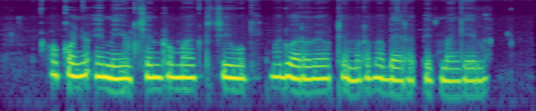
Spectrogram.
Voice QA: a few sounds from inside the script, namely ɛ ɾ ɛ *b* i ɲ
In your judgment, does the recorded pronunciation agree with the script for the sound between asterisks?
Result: no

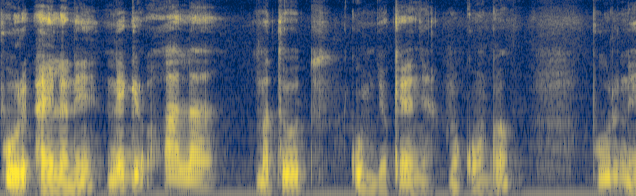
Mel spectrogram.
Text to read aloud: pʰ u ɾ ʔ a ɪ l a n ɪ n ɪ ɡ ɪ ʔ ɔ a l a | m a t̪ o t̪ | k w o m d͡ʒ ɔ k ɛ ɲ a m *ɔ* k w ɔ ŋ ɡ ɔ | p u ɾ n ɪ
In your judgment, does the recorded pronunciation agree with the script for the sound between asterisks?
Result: yes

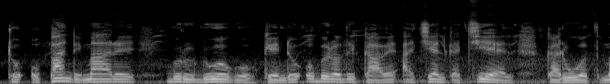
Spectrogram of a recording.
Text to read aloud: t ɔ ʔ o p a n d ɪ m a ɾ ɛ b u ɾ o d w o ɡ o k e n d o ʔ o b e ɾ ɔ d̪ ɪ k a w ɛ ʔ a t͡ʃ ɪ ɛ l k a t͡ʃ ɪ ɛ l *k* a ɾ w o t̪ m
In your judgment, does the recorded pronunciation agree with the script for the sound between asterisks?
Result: yes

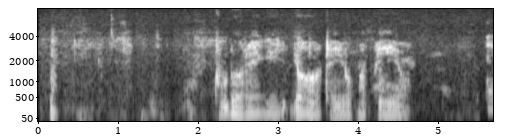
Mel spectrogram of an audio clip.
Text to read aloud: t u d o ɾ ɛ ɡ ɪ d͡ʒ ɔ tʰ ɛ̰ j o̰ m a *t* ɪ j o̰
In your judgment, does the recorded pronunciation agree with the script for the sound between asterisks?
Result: no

